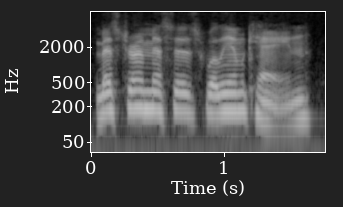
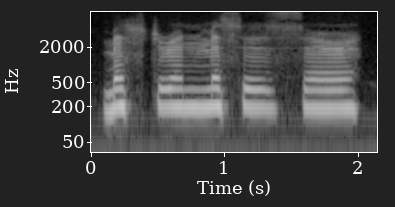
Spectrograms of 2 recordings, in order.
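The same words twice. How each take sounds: First: Firm, pitched-up insistence, stressing and; firmly. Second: Much higher, slow, probing query; drawn-out suspicious question from the desk; suspicious receptionist. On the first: William answering the suspicious receptionist, firm. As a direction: set the record straight firmly. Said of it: "said William firmly". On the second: Receptionist doubting William and Kate are married, slow and high. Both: A narrator's reading.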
